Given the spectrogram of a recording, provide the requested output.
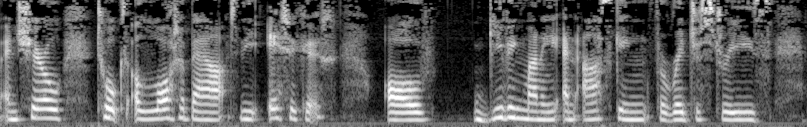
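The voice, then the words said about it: Australian accent. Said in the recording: “my accent is from Australia”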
